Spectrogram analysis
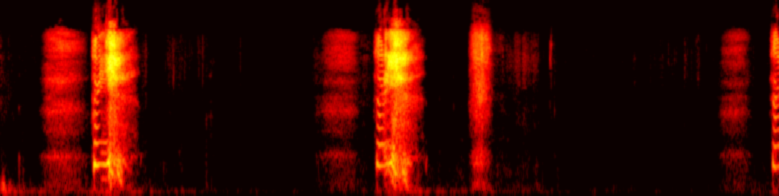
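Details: Person with a cold sneezing repeatedly: three forceful sneezes, each preceded by a quick catching inhale, then the start of a fourth.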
